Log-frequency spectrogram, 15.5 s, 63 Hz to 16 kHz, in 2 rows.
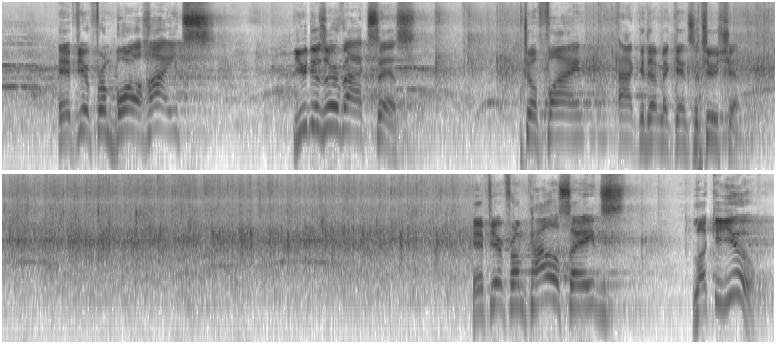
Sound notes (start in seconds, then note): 7.5 applause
